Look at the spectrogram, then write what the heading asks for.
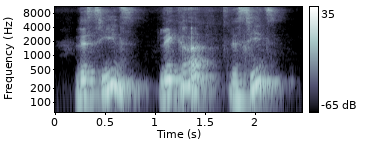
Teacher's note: when you pronounce the word like seed you feel that you block the air from coming to the nose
